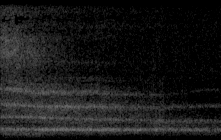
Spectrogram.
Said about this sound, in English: So breathe in. Hold for a second and breathe out.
